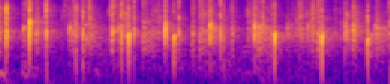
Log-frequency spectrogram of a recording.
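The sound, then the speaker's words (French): Scattered applause from a small crowd at a gathering: loose, irregular hand claps, some sharp and prominent, others softer and overlapping, with no steady rhythm. “Bravo, on l'applaudit.”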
